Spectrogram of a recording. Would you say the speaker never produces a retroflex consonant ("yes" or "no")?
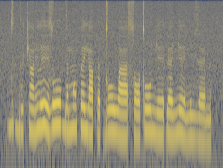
yes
